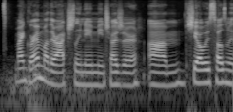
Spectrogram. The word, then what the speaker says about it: Tresure: this for everybody yes treasure is my real name the way it's spelled is without a a so t-r-e-s-u-r-e but yes that's my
